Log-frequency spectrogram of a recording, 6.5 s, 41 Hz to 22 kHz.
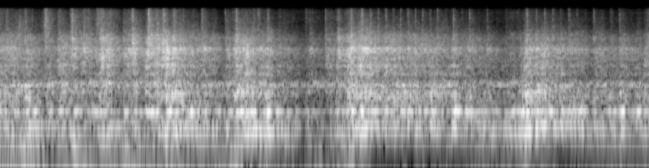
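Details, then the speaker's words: Ford F100 V8 after tune fix (plugs had run dark) and new spark plugs: loud lumpy idle with clean throttle blips, no misfires or pops; runs rowdy, tune significantly better. "all right well this thing is absolutely Rowdy as you can see and uh the tune's a lot better like significantly better"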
